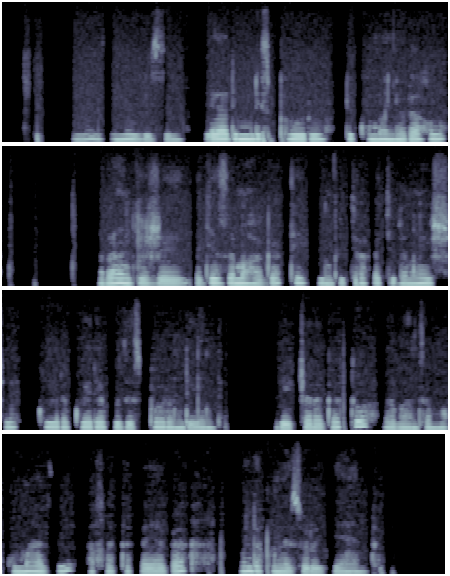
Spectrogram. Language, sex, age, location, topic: Kinyarwanda, female, 18-24, Kigali, health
